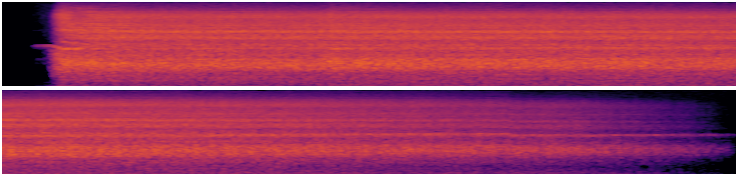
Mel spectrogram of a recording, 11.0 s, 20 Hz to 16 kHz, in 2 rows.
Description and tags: whisper inhalish2
Just some examples of processed breaths form pack "whispers, breath, wind". Extreme time-stretching (granular) and reverberation.
breath, noise, processed, steam, suspense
